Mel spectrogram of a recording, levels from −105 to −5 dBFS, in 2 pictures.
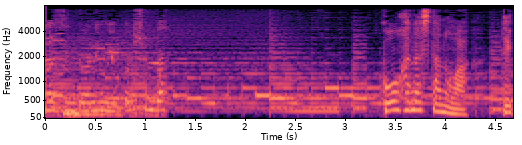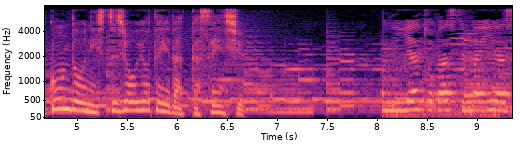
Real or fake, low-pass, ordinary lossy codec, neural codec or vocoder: real; 7.2 kHz; none; none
